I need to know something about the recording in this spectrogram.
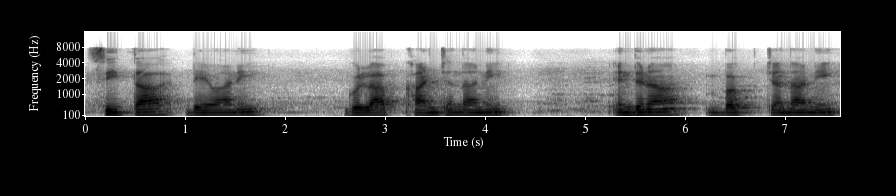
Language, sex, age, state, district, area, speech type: Sindhi, male, 18-30, Maharashtra, Thane, urban, spontaneous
